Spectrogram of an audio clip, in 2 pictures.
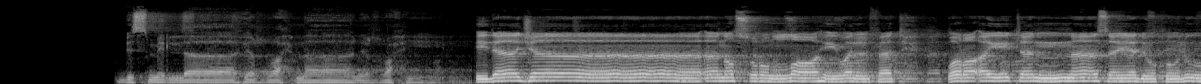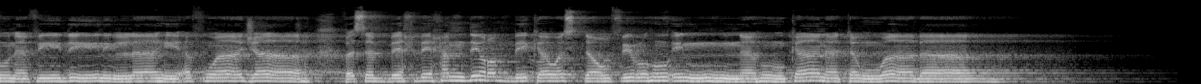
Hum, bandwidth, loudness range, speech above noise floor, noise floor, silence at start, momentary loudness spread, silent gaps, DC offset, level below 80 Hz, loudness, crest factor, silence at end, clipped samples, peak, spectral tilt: none; 14 kHz; 8 LU; over 74 dB; under -90 dBFS; 1.15 s; 13 LU; none; 0.2%; -54 dBFS; -16 LUFS; 14 dB; 1.35 s; under 0.1%; -2 dBFS; -5.5 dB/octave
